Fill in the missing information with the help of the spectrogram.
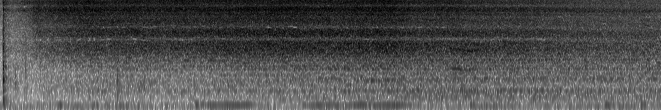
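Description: A severely damaged lithium polymer pouch cell, just pierced with a hammer, venting as it reacts: a loud hiss that starts suddenly, is strongest for the first few seconds, then slowly eases off.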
